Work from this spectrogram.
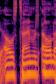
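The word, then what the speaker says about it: Alzheimer's: yeah did I say alltimers I don't know how you pronounce it that's what we call it alltimers but I think it's all heimr or some people say oldtimers which is really funny old timers cuz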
